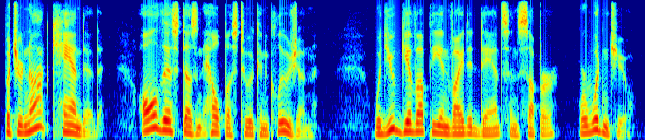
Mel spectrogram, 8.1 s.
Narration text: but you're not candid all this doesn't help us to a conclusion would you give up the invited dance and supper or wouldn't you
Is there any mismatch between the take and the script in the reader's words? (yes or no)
no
